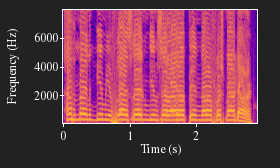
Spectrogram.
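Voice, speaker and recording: A man putting on the voice of a frantic, excitable woman who talks in a shrill, gravelly, garbled rush. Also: fast talker, no room sound, faint music behind. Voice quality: shrill, gravelly, hard to understand.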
